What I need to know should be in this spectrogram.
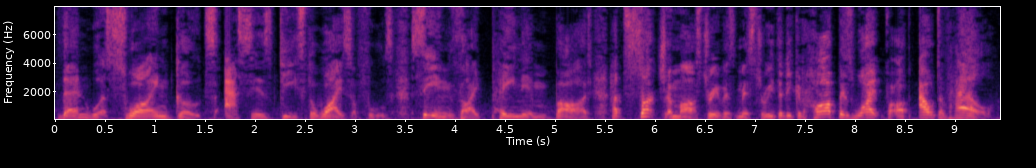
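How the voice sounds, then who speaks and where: An actor playing a proud, embittered knight in an audio drama, declaiming archaic verse with deliberate scorn. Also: male voice, medium pitch, animated, a bit bright, breathy edge. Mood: bitter scorn.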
